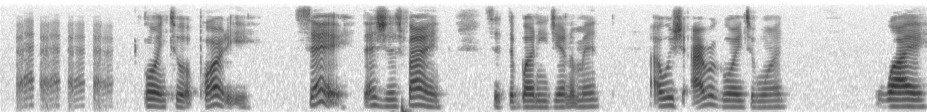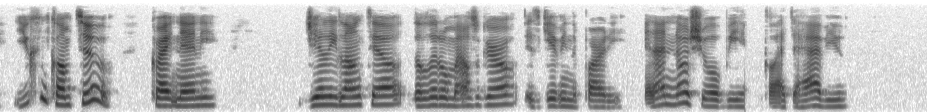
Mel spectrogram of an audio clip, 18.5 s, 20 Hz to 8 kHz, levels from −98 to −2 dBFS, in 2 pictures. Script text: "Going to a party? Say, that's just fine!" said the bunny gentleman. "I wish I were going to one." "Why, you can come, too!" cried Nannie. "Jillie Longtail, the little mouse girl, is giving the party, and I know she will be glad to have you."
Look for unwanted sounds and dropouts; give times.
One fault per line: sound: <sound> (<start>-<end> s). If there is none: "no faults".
sound: laugh (0.2-1.1 s)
